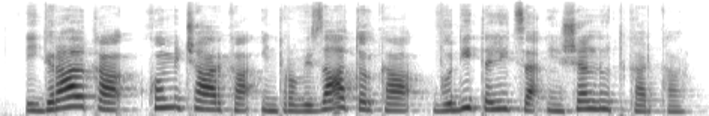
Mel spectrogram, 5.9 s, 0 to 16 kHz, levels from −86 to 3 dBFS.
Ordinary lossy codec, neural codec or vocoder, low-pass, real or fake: none; codec, 44.1 kHz, 3.4 kbps, Pupu-Codec; 14.4 kHz; fake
